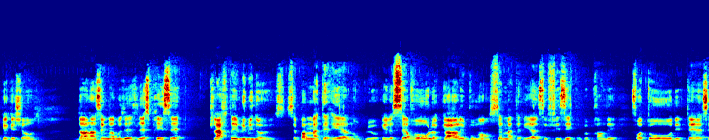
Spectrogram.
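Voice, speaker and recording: Man teaching Buddhism, often asking "ok?". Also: fairly high pitch. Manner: simple phrasing, asks "ok?" often to check understanding; builds his points from everyday examples, repeating key words. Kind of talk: dharma talk to an audience.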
